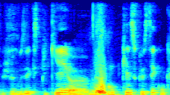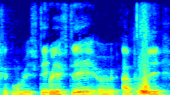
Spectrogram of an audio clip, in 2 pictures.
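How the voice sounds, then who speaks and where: A young man, a certified practitioner, explaining a self-help method to viewers in a lively, direct way. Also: mid-range voice, normal speed, roomy sound, heavy background noise. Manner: lively, direct, addresses viewers, frequent fillers. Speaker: certified EFT practitioner and channel host. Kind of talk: casual explanatory video talk.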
